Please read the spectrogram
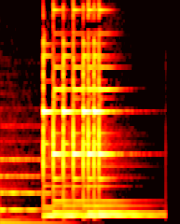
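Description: End-screen jingle: a held low chord fades out, then about half a second in a quick run of bright chime-like notes settles into two sustained high tones.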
